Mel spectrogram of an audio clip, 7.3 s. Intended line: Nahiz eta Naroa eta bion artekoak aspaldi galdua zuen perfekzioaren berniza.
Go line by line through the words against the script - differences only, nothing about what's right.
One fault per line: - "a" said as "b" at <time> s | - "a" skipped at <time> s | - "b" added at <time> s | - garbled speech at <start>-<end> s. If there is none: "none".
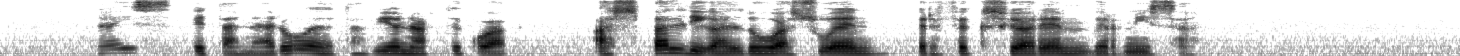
none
